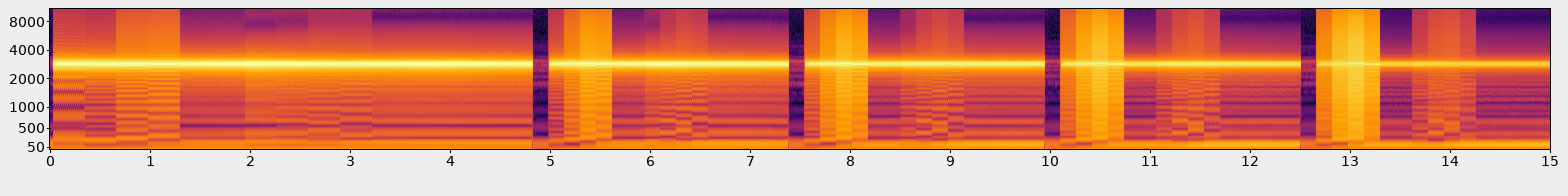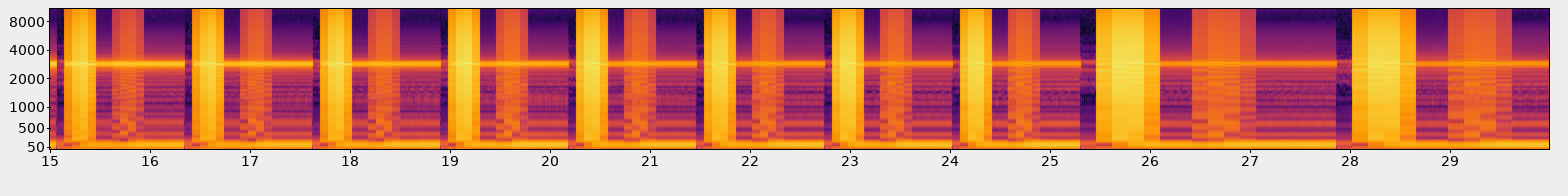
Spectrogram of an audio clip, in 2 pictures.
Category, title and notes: Sound effects > Objects / House appliances
LED Transformer Electromagnetic Field Recording
Electromagnetic field recording of an LED transformer Electromagnetic Field Capture: Electrovision Telephone Pickup Coil AR71814 Audio Recorder: Zoom H1essential
coil, electric, electrical, electromagnetic, field, field-recording, LED, magnetic, noise, transformer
